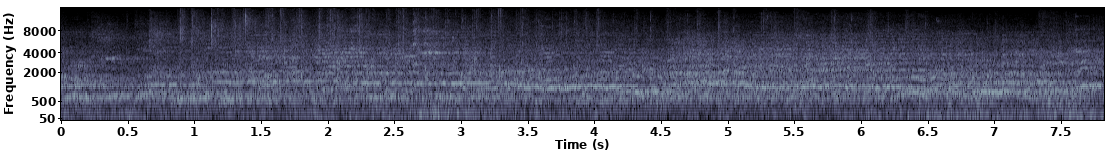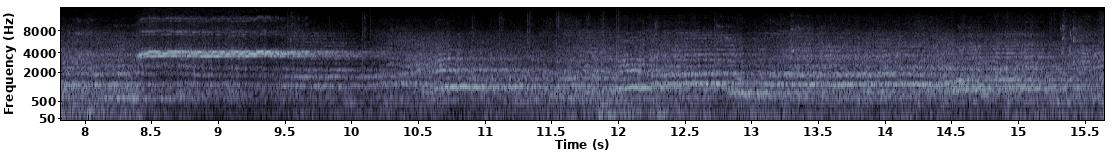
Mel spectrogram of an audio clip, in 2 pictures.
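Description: A crowd of young spectators cheers and chants loudly in a large echoing hall.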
